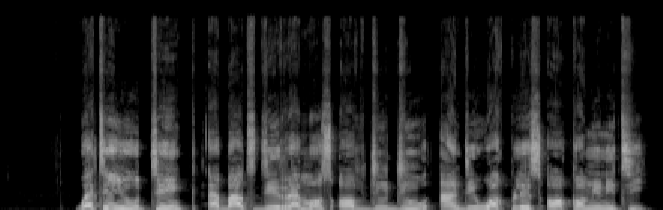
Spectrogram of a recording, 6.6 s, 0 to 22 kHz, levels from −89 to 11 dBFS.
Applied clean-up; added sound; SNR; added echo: none; none; none; none.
